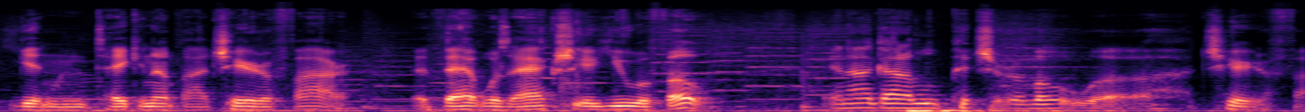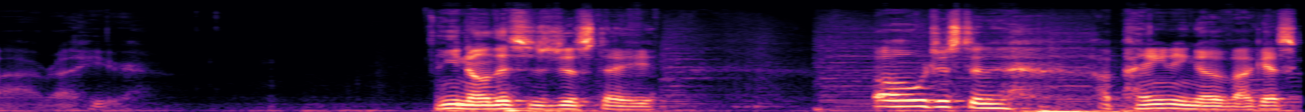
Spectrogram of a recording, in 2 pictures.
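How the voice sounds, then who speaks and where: Dude hosting a midday talk show solo, kinda breathless and coughy, rambles a lot, faint music behind. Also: male voice, on the low side, gravelly. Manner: energetic, rambling, many fillers and exclamations.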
